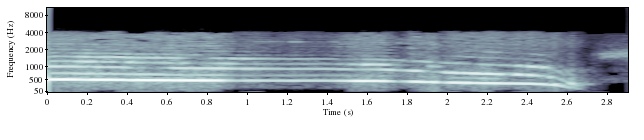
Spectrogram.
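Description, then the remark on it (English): A single long, loud howl from a trucker in a small town in Alberta, Canada, imitating a wolf, holding a steady pitch for over two seconds before sliding down and breaking off. “Small town, Han, Alberta, and I got a howl for you straight from Canada.”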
